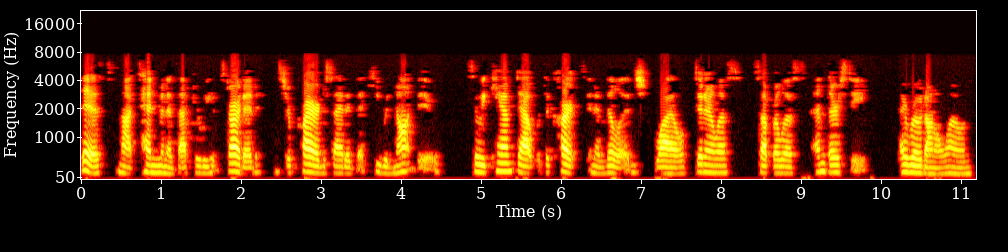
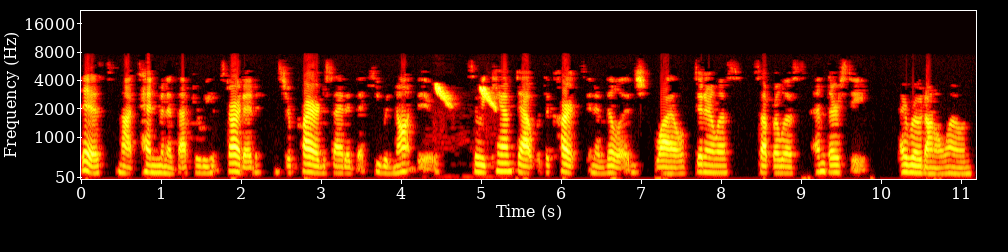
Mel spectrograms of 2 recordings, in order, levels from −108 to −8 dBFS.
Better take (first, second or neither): first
